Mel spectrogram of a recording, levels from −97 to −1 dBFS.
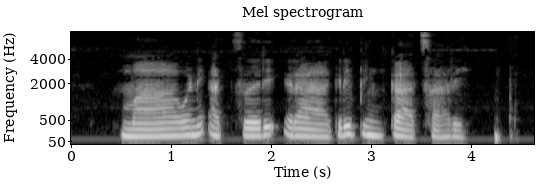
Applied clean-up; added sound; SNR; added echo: none; none; none; none.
